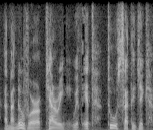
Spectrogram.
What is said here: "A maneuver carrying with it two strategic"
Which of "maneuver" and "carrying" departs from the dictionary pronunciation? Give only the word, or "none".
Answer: none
